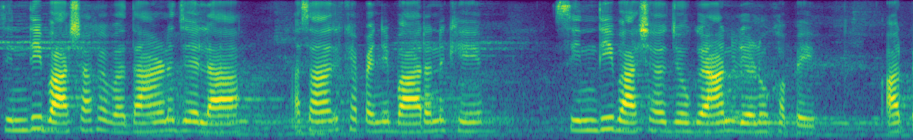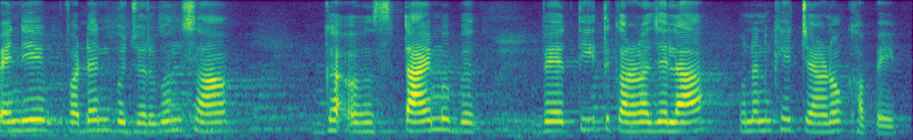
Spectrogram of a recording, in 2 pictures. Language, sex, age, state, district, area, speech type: Sindhi, female, 30-45, Delhi, South Delhi, urban, spontaneous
